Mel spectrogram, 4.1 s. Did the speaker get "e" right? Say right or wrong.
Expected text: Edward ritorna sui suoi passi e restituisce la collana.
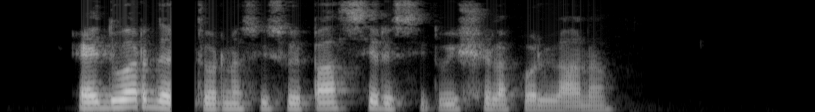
right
